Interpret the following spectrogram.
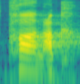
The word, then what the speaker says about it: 타나크: 그러니까 TNK 말하기 어려우니까 거기다가 A자를 붙어갖고 타나크, 이게 구약 성경이었습니다.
